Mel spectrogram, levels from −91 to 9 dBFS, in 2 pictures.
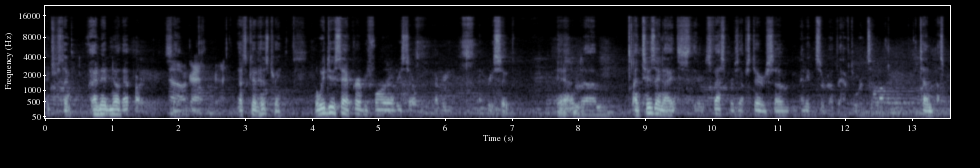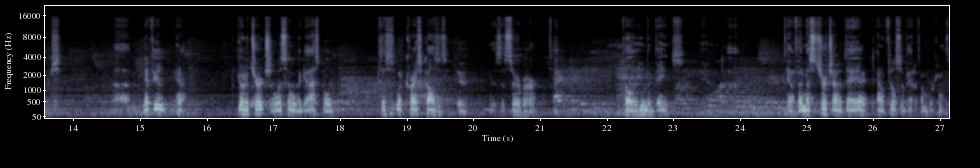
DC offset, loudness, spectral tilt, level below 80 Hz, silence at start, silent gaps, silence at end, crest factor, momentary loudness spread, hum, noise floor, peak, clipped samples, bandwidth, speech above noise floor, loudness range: under 0.1%; -27 LUFS; -5 dB/octave; -72 dBFS; 0 s; none; 0 s; 20 dB; 19 LU; none; -54 dBFS; -8 dBFS; under 0.1%; 16 kHz; 27 dB; 5 LU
